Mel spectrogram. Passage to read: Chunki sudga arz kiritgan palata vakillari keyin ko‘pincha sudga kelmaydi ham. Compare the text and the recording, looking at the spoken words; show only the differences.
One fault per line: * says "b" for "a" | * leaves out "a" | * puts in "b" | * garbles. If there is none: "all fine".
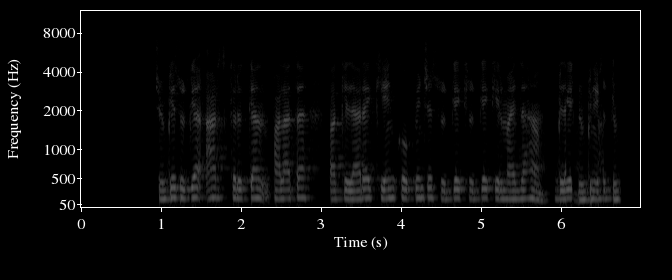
* puts in "sudga"
* garbles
